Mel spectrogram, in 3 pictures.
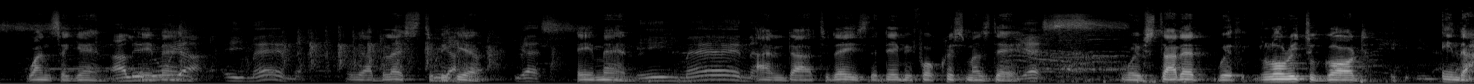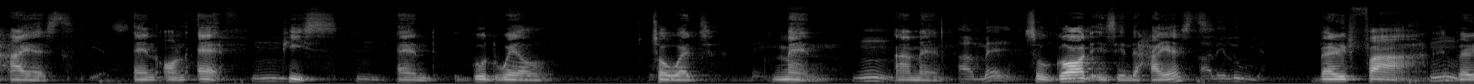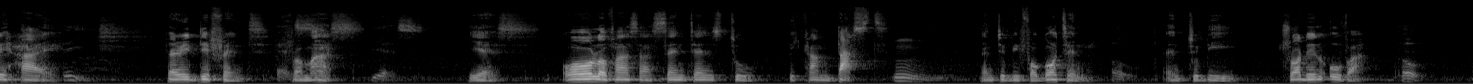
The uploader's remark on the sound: Preached at The FLOW Church Service. First Love Studio.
